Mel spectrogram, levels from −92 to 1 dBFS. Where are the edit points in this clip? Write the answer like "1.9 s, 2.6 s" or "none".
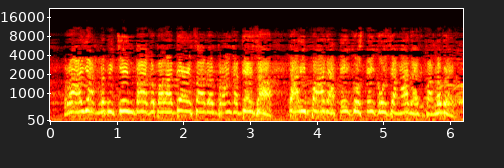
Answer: none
